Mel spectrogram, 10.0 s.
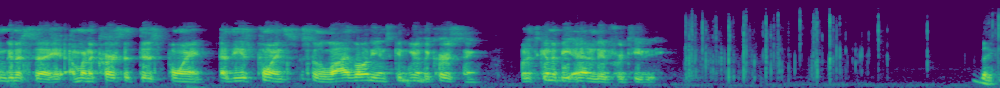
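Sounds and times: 
speech: 0:00.0 - 0:06.7, 0:09.8 - 0:09.9
paper being crumpled: 0:06.8 - 0:09.9.

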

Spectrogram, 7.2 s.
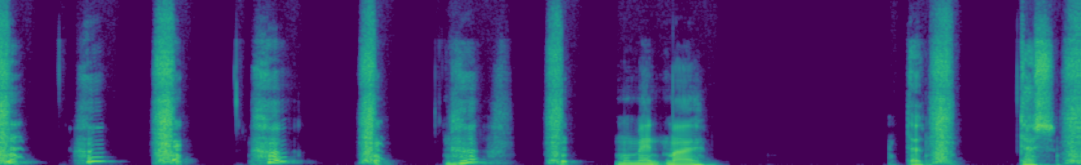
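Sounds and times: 
person sniffling: 0:00.0 - 0:03.9, 0:06.2 - 0:06.4
speech: 0:01.8 - 0:02.1, 0:03.0 - 0:04.8, 0:06.1 - 0:07.1.

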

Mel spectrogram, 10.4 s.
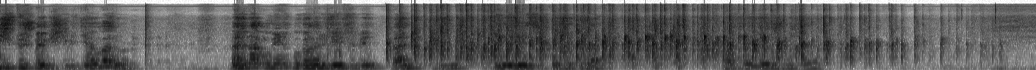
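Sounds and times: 
speech: 0:00.2 - 0:01.5, 0:02.3 - 0:06.2, 0:07.2 - 0:08.4
small group applause: 0:03.8 - 0:10.3.

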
